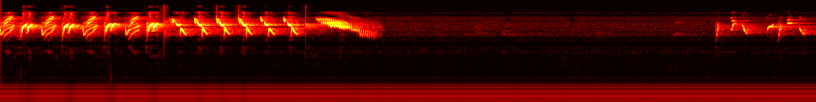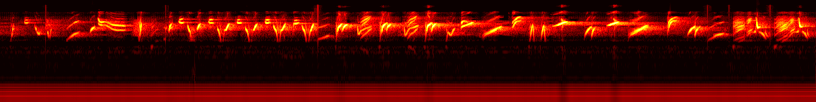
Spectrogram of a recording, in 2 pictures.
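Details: Wild European goldfinch song: a fast, rattling series of high twitters, a two-second pause, then a longer tumbling stream of sharp chirps and trills.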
